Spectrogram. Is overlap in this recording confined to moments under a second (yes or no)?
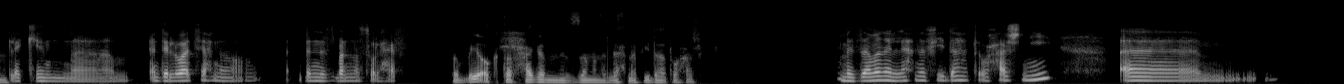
yes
